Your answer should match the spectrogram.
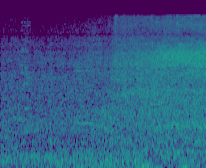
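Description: Ocean surf washing in a thin sheet over wet beach sand, a steady hiss that grows louder and brighter about a second in, with wind rumbling on the microphone.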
